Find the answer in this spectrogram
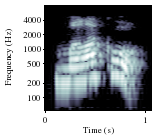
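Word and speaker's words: молоко: or are not stressed next is the word malaco malaco malacco we have a stress on the last syllable that is why the first two syllables with the letter o should be pronounced with a sound ah and the last one is not in this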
